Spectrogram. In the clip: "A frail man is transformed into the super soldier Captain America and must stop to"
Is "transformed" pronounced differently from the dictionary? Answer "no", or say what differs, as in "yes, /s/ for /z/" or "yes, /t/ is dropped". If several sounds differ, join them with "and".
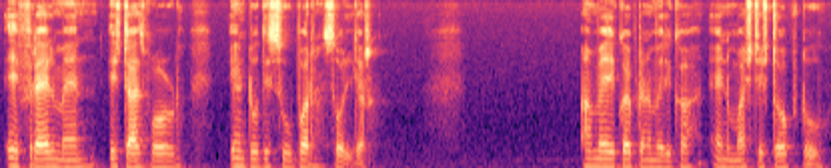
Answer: yes, /ɹ/ is dropped and /n/ is dropped and /m/ is dropped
